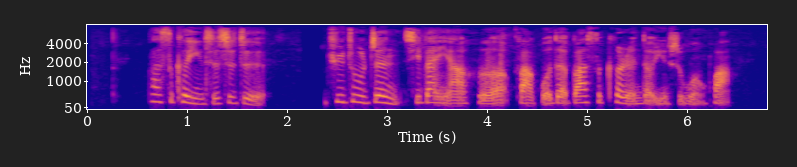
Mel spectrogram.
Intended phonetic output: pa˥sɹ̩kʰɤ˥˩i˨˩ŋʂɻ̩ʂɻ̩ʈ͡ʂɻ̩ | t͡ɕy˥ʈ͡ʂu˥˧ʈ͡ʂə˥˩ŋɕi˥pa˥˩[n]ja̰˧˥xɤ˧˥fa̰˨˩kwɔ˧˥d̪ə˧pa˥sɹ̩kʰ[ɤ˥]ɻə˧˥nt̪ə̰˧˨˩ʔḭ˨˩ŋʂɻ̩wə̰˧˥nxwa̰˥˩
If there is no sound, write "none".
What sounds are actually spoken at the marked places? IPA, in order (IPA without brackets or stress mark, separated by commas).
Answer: n, ɤ˥˩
